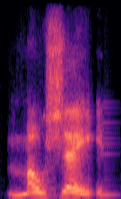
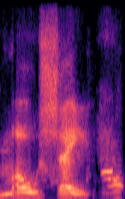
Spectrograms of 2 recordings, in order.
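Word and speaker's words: משה: Moshe. Now, who is that? Who what famous person is that in the Bible? Moses. That's Moses. That's how you pronounce Moses name. Moshe. But you but you see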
